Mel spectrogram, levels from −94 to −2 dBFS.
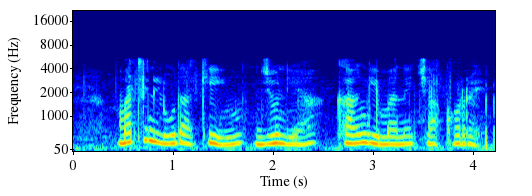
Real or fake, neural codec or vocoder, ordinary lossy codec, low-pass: real; none; none; 5.4 kHz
